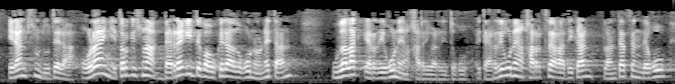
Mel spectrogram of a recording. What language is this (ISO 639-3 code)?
eus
